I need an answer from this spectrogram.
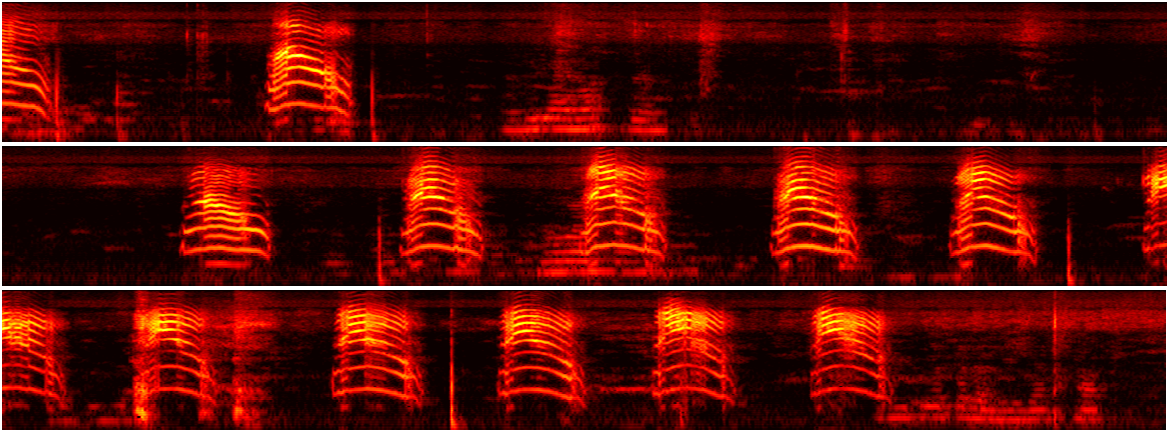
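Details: Cats and kittens meowing, some very loudly, kittens calling for their mother: a run of about a dozen high, arched meows repeated roughly once a second after a few scattered earlier calls, in a quiet indoor setting.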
